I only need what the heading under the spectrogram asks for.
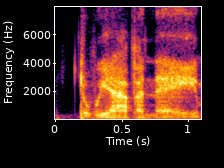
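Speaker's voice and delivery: hushed, quiet whisper. Asking the party in character whether they have a name: whispering.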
